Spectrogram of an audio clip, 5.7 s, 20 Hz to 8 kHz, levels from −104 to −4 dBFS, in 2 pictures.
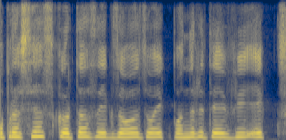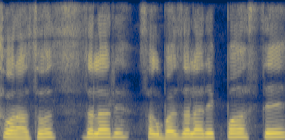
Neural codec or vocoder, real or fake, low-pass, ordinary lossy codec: none; real; none; none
